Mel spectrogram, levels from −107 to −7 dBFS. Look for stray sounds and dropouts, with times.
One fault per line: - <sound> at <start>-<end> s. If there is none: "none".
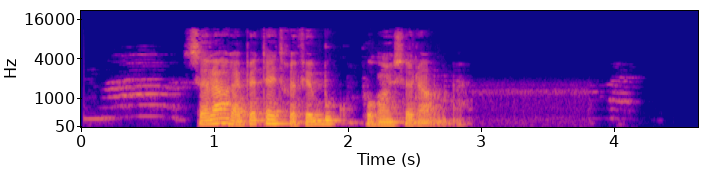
none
